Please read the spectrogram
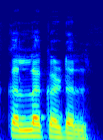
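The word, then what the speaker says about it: Kallakkadal: So, in spoken language, these words were combined and pronounced as Kalla Kadal, meaning the ocean that arrives as a thief.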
